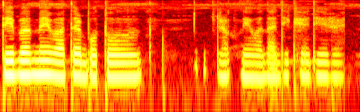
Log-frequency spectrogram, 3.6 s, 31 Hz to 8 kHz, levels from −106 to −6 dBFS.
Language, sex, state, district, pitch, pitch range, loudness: Hindi, female, Arunachal Pradesh, Lower Dibang Valley, 180 Hz, 175-195 Hz, -18 LUFS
